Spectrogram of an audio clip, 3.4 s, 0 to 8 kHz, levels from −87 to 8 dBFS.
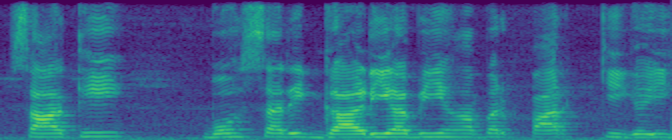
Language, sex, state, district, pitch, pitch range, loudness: Hindi, male, Rajasthan, Jaipur, 200 Hz, 185-205 Hz, -18 LUFS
